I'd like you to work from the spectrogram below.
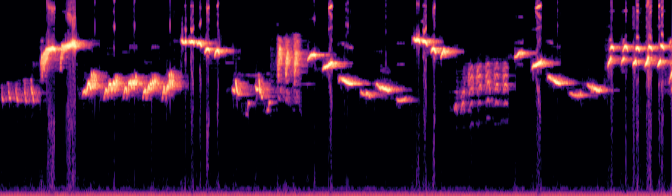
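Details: Tledekan (murai buluh) pouring out a continuous song: high thin whistles, falling slurred notes and fast rattling trills, the phrases changing quickly with almost no break.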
